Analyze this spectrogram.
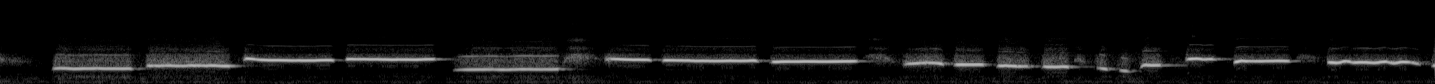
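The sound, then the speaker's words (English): A person whistles a slow, stepwise melody alone in place of a musical instrument, a tune a king plays for Bach, with sustained pure tones gliding between pitches and brief breaths between phrases, clear. “Now we are recording it without a musical instrument, so I'll whistle it”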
